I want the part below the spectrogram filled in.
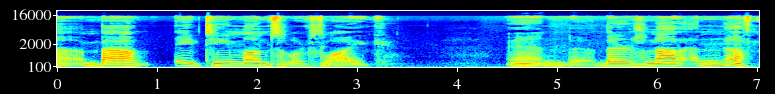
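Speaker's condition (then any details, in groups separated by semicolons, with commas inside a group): Multiple sclerosis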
